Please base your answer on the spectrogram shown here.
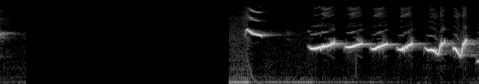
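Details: Lure song of a white-rumped shama intended to make a silent bird respond: after silence, one high descending whistle, then a fast string of looping, wavering whistled notes.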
